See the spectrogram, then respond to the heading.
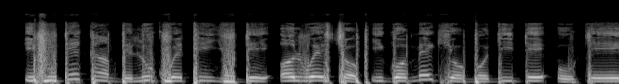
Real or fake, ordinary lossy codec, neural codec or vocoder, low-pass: real; MP3, 48 kbps; none; 14.4 kHz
